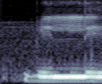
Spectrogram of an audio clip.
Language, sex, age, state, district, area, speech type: Hindi, male, 30-45, Uttar Pradesh, Azamgarh, rural, read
